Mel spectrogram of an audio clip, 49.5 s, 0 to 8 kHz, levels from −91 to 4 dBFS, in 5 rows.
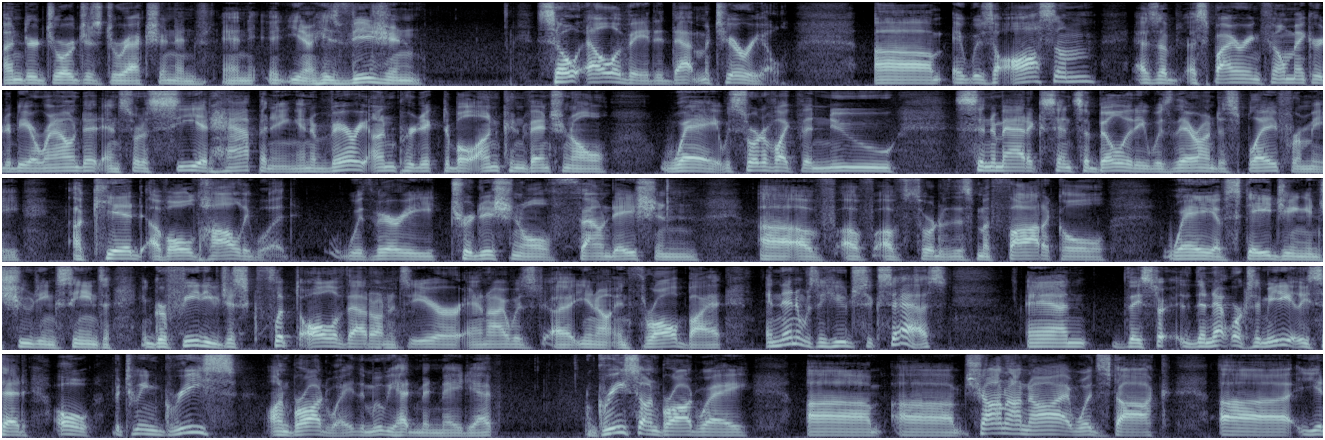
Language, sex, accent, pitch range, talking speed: English, male, American, 105-130 Hz, 155 wpm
